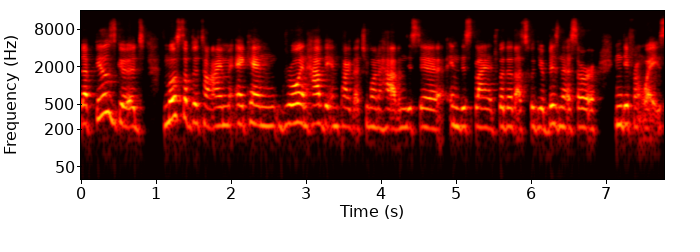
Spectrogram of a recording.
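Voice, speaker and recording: A woman with a French accent at a fairly quick pace. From France. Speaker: nutrition coach. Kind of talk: online workshop presentation. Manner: animated.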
